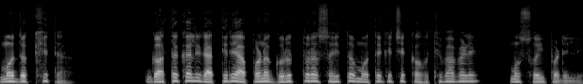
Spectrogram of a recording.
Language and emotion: Odia, sad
